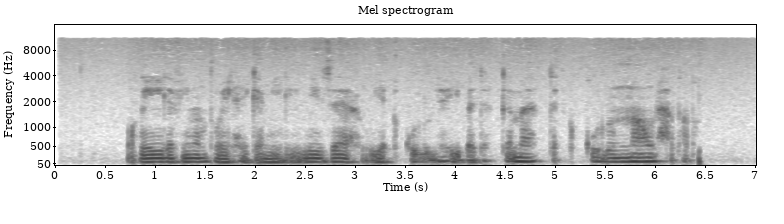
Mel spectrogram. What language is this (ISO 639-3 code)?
ara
